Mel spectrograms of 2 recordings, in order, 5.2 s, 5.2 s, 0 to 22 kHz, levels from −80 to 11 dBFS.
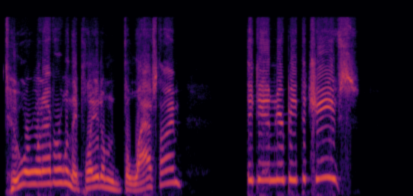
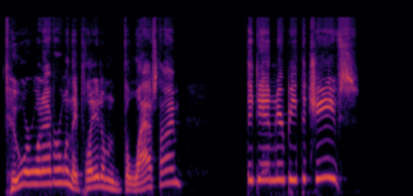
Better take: second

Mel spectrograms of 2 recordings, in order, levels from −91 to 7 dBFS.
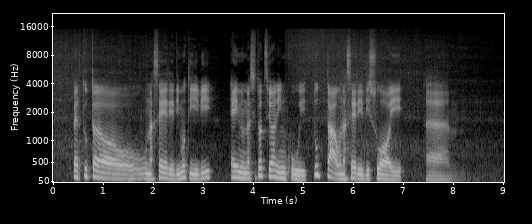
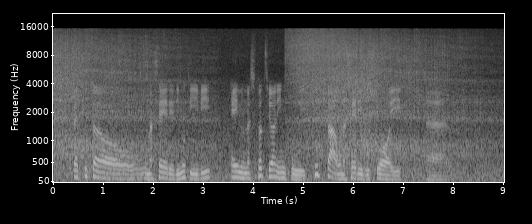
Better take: first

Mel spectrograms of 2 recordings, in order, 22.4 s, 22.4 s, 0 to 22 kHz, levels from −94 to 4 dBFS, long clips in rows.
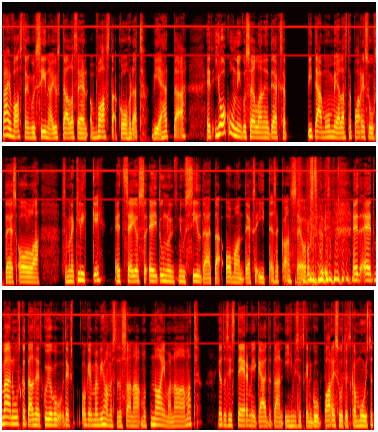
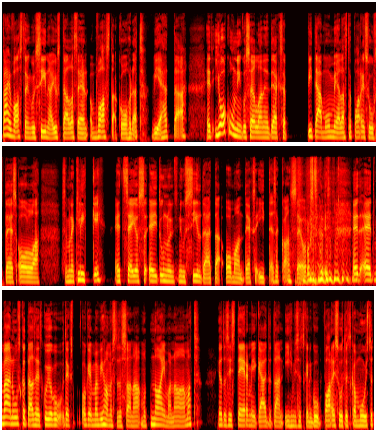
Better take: second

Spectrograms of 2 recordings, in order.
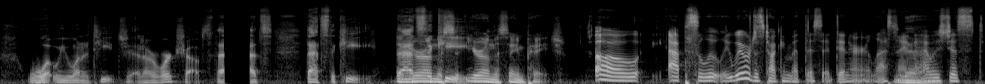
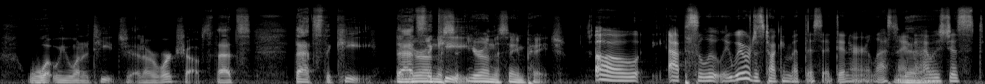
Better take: second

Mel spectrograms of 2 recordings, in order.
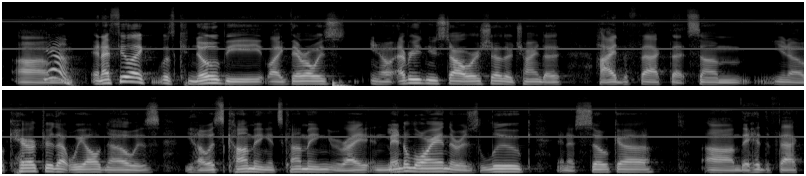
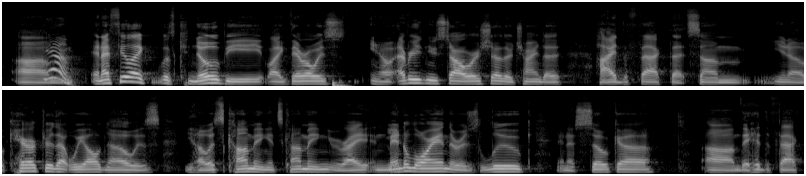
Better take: second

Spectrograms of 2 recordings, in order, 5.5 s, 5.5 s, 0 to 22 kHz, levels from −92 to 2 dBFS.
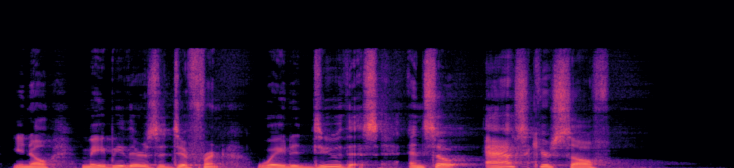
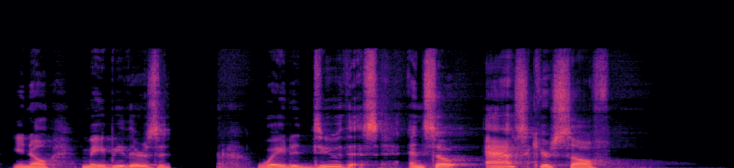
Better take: first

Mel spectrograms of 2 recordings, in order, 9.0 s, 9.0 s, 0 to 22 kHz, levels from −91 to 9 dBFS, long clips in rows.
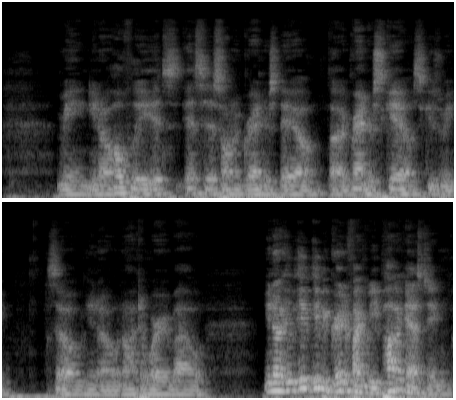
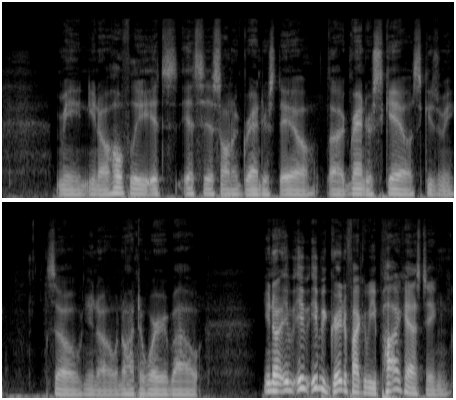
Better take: second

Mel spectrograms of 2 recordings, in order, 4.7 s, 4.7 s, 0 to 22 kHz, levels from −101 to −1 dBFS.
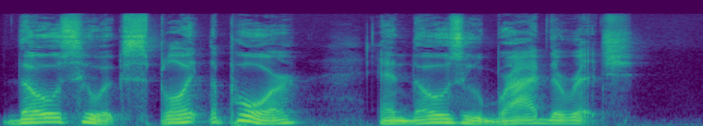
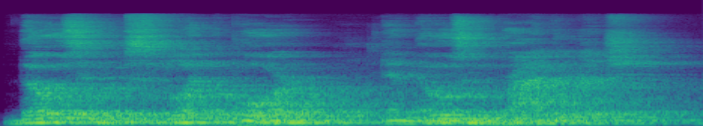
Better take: first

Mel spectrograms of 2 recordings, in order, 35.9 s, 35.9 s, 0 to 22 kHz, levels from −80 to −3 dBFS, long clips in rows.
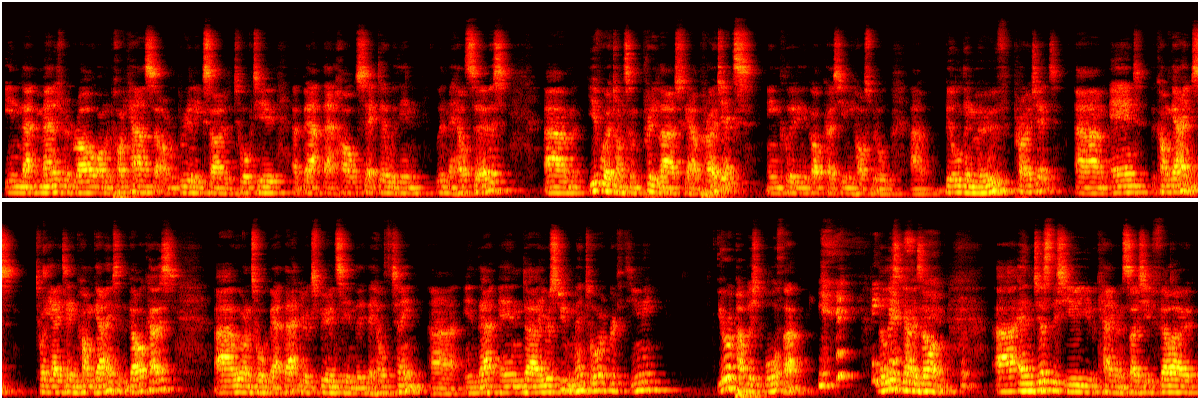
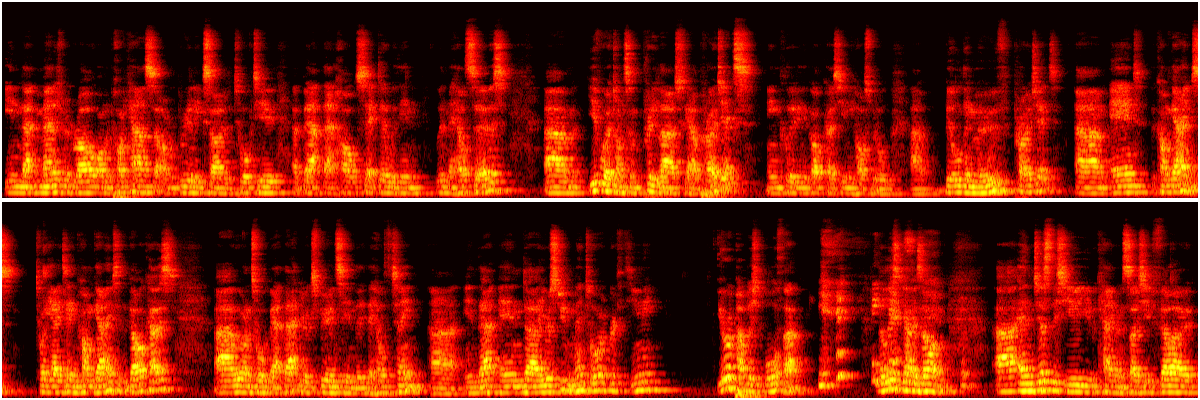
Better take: neither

